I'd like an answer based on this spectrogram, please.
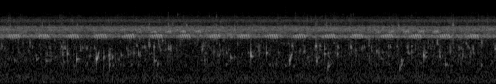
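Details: Distant cicadas in the Kayukawa forest at Minami, Gujo, visited on a rainy holiday: a steady high shrill buzz pulses about three or four times a second over soft trickling water and scattered drips.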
